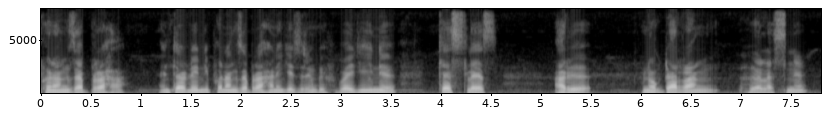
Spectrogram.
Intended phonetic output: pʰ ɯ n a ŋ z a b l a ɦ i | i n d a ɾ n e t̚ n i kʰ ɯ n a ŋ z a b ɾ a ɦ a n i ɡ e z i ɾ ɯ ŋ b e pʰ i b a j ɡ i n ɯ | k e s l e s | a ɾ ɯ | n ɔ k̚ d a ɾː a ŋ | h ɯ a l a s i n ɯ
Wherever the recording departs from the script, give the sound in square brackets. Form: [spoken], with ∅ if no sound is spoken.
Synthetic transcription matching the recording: pʰ ɯ n a ŋ z a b [ɾ] a ɦ [a] | i n [t] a ɾ n e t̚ n i [pʰ] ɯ n a ŋ z a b ɾ a ɦ a n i ɡ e z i ɾ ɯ ŋ b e pʰ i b a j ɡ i n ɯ | k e s l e s | a ɾ ɯ | n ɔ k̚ d a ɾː a ŋ | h ɯ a l a s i n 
